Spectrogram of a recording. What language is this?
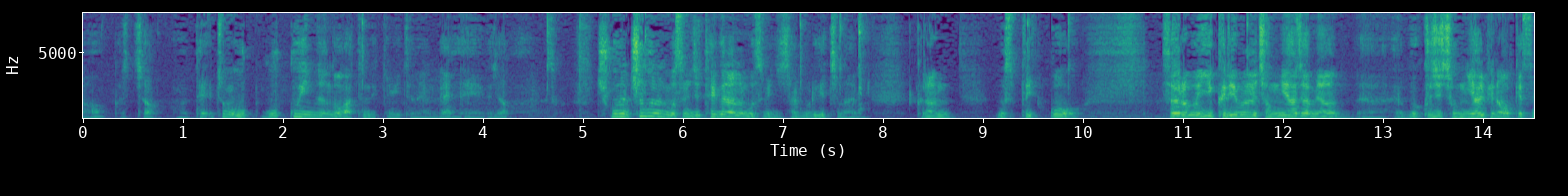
Korean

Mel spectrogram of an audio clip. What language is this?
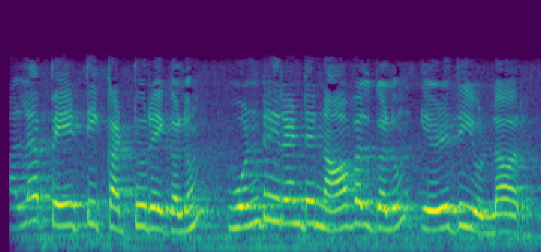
Tamil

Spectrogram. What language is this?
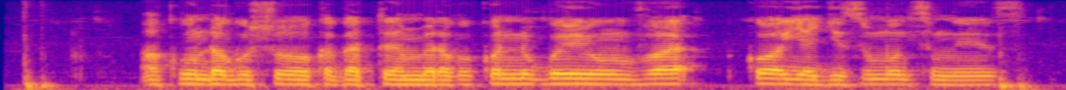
Kinyarwanda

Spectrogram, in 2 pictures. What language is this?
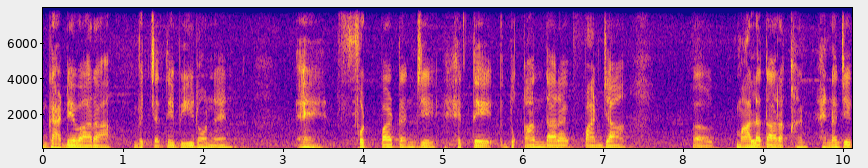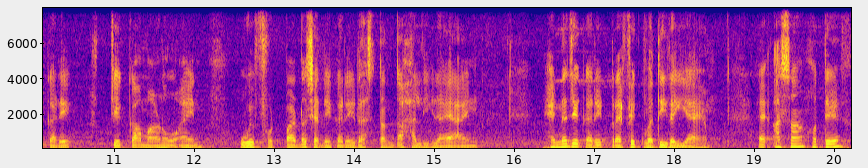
Sindhi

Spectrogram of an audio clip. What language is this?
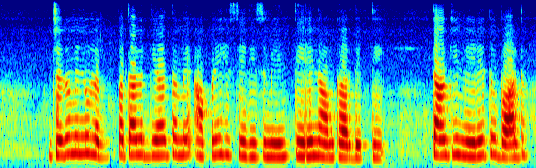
Punjabi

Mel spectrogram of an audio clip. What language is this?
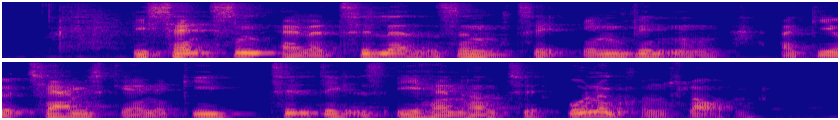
Danish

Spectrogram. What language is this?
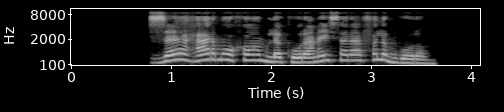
Pashto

